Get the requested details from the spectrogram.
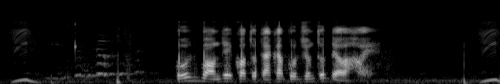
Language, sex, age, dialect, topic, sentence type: Bengali, male, 18-24, Rajbangshi, banking, question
